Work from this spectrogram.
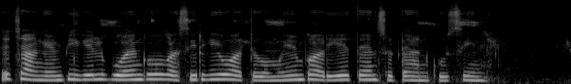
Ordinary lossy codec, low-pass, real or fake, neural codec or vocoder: none; none; fake; codec, 44.1 kHz, 7.8 kbps, DAC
